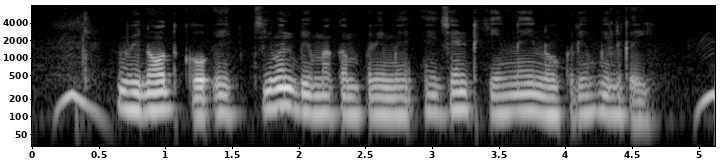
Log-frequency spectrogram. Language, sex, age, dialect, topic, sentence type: Hindi, male, 31-35, Hindustani Malvi Khadi Boli, banking, statement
